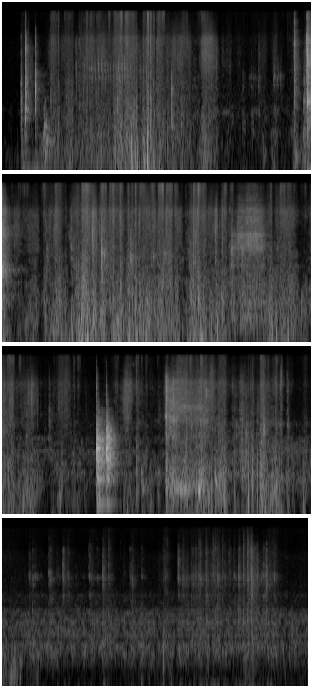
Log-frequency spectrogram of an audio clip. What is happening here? I opened the door, walked inside the room and closed the door. I walked to the desk, rolled back the chair, sat down and put down the mug. I moved closer to the desk and started typing.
